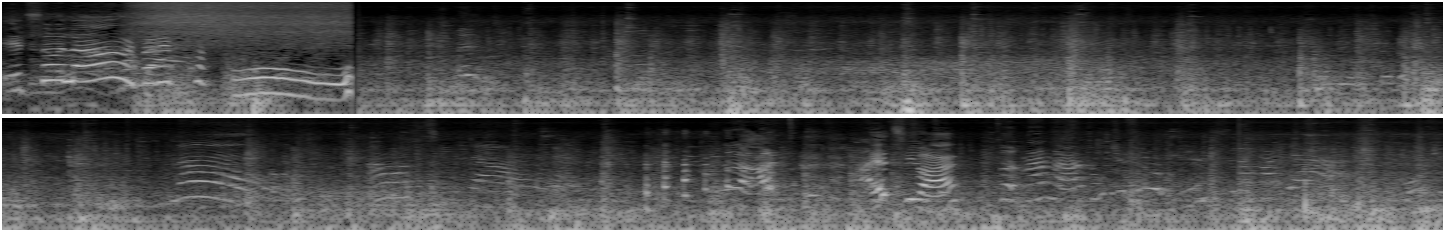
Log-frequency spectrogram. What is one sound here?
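An open train car rumbles and rattles along its track.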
